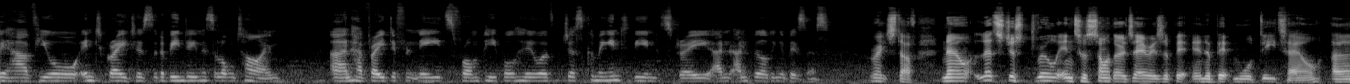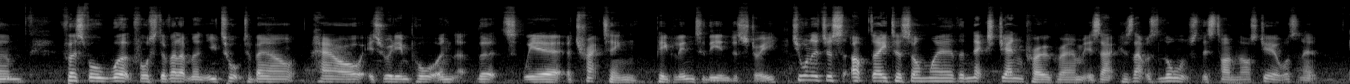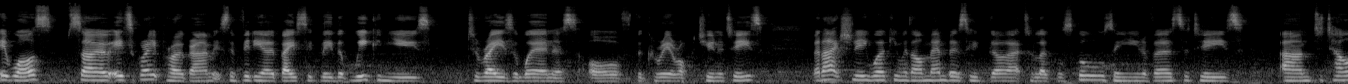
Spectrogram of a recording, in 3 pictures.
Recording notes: Recorded at ISE 2024.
